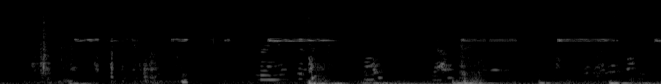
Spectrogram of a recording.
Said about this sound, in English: There's a fire alarm going off in my building right now, of all things.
